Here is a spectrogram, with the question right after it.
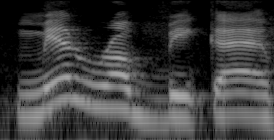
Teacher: ஒரு எழுத்தை இன்னொரு எழுத்தோட ஜாயின் பண்ணி குன்னா செய்யாமல் ஓதணும் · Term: இதகாம் பெலாகுன்னா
